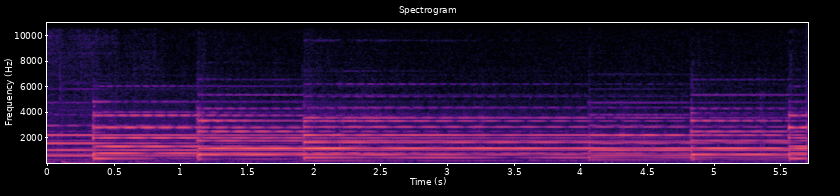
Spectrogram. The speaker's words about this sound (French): Vous écoutez Radio Bonheur au carillon de Radio Bonheur et sur les montres qui marchent, il est 20h.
